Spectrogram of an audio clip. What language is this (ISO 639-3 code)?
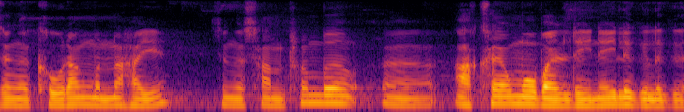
brx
